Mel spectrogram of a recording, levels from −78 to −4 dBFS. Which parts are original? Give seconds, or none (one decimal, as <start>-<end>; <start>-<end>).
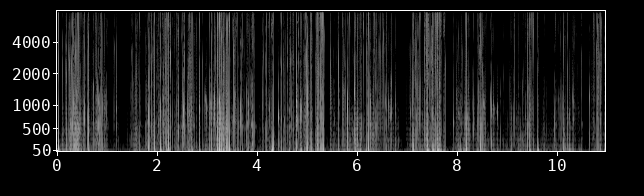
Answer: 1.6-2.9; 3.4-5.1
